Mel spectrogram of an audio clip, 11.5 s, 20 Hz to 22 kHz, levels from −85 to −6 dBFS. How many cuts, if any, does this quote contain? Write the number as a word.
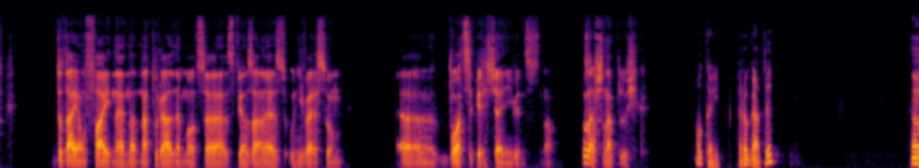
one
